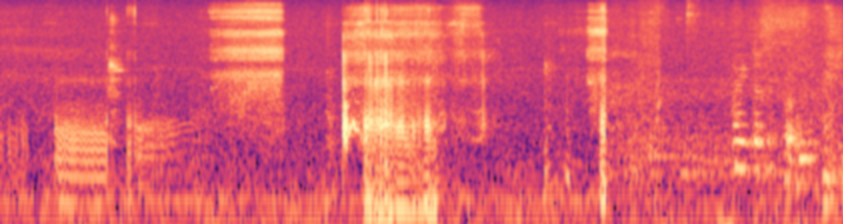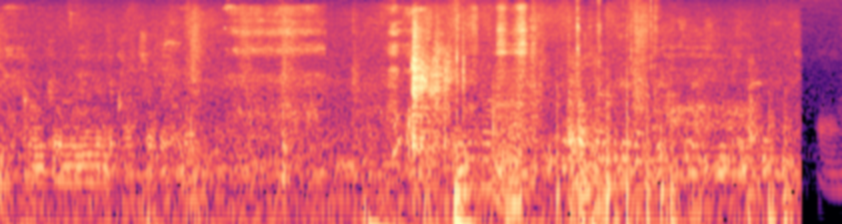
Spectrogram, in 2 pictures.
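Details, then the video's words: Two pugs kept together indoors snoring loudly, their snores falling into sync; deep rumbling, rattling snores rise and fall steadily throughout, with a few louder snorts and a person speaking softly in the background. "【パグ】いびき動画集 多頭飼いで爆音がシンクロ"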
